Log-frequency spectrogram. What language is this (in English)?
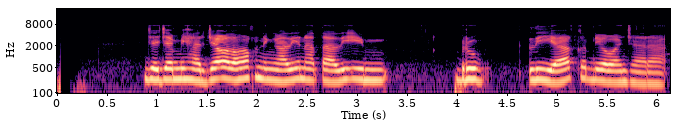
Sundanese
